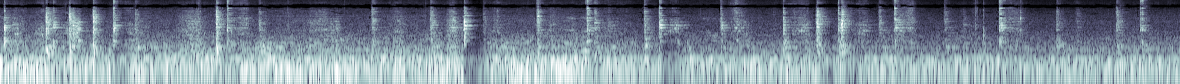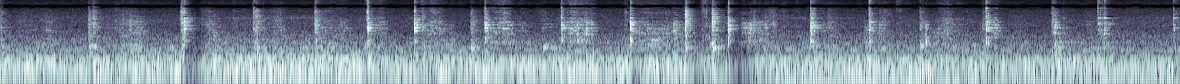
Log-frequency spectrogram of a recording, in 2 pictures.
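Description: Food sizzles on a griddle.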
